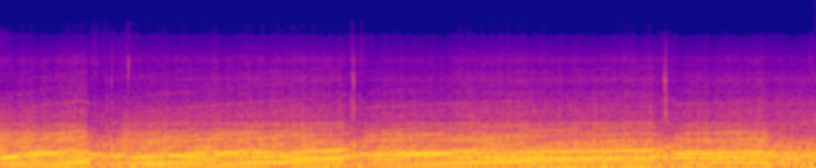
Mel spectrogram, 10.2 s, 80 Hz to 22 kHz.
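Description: A 2019 Chevy Camaro ZL1 engine revs loudly and climbs in pitch as it accelerates in first gear, heard close up, with brief shifts in tone along the way.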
